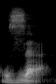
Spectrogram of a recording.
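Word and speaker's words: زاي: So just as in zoo, it's not Jew, or it's not uh, do or something like that. It's just a buzzing sound, buzz, z, Yeah, za. So with a at the end, za, za, za, za. So it's equivalent to English Z.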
